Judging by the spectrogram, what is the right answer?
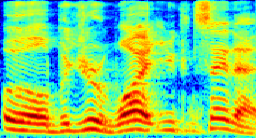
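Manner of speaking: ordinary talk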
